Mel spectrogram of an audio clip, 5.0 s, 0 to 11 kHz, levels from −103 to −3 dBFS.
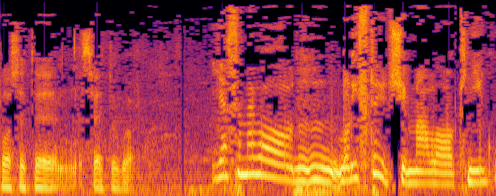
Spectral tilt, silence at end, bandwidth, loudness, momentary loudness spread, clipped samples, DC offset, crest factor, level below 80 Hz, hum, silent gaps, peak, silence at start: -4.5 dB/octave; 0 s; 10.5 kHz; -11 LUFS; 9 LU; under 0.1%; under 0.1%; 12 dB; -28 dBFS; none; none; 0 dBFS; 0 s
